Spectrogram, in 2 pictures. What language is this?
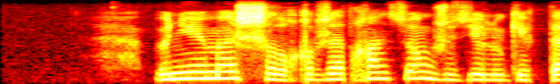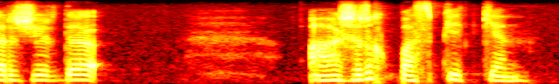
Kazakh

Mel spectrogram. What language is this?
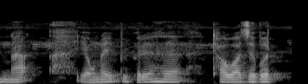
Bodo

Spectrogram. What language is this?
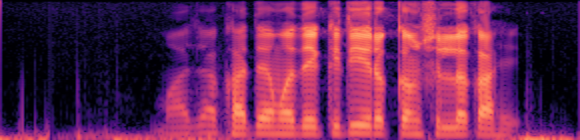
Marathi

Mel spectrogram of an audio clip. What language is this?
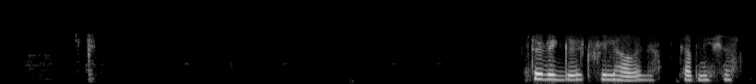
Bangla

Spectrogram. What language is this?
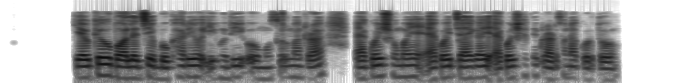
Bangla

